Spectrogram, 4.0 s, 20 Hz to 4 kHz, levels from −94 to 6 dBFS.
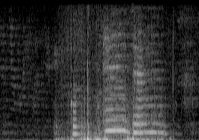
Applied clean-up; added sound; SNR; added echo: neural separator model SepFormer WHAMR!.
